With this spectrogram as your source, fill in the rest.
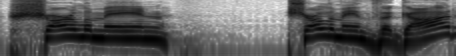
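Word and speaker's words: Charlamagne tha God: So she does an interview with the Breakfast Club hosts DJ Envy and Charlemagne the God, is that right? Am yes.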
